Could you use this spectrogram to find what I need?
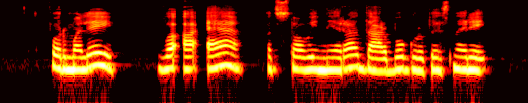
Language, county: Lithuanian, Alytus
